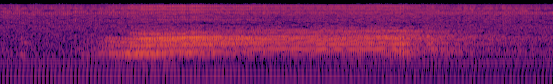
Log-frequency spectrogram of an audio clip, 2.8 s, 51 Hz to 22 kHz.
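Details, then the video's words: African buffalo at a lions' kill at Djuma around 3 a.m., dated 07/03/07. It gives a single drawn-out, wavering bawl of about a second and a half, rising and then levelling off, over a steady low electrical hum. "Buffalo Sounds - Lions' Kill"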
